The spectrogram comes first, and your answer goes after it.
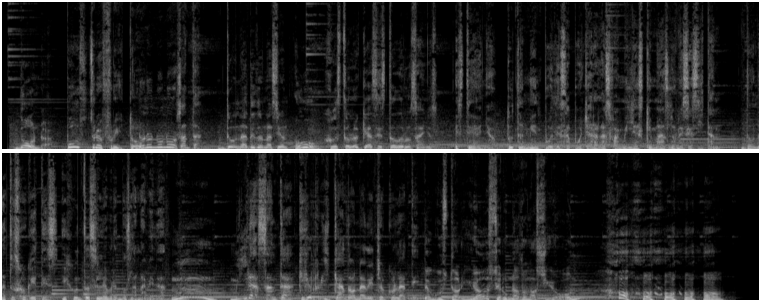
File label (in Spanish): caracterizacion santa y loc inst cercano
